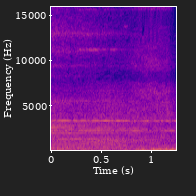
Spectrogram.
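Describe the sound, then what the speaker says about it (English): A plane taking off with a passenger aboard, heard as a steady, loud engine roar with a broad rumble that swells slightly toward the end of this brief stretch. "there goes Dad's plane"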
